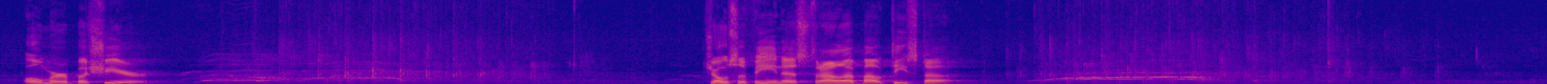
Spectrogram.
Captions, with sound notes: Omar Bashir. (audience applause) Josefina Strela Bautista. (audience applause)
